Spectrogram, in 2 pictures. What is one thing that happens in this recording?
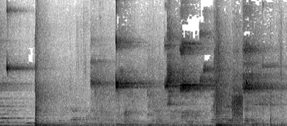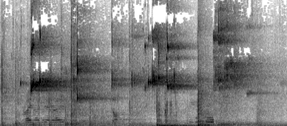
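Sneakers squeak sharply on a wooden floor in a large echoing gym.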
